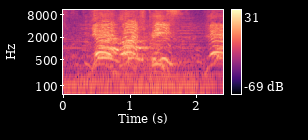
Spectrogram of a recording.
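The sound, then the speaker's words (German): A protest crowd chants in unison at a demonstration in Poland, loud rhythmic bursts of many raised voices, repeating a short slogan, heard as "Fuck Peace", about three or four times with brief gaps between shouts. “Und du hast mir auch ähm, äh, ja, so ein paar Aufnahmen mal geschickt von Demos.”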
